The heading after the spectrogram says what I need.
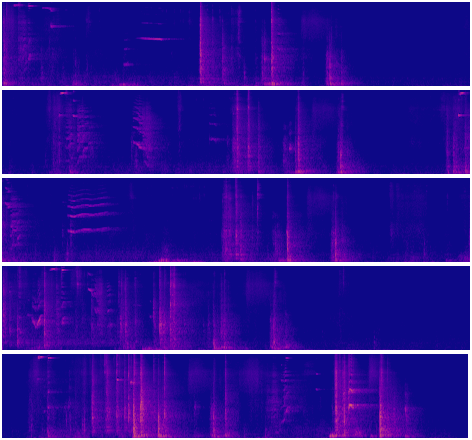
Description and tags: Sound of a heavy glass and metal door opening and closing at a regular speed. Some creaking.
